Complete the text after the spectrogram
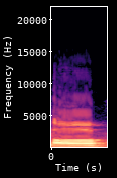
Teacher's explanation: विव्रत का मतलब होता है मुंह पूरी तरह खुलता है, यानी ओपन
